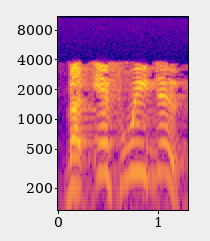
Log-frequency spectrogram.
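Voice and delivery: if leaned on, voice lifted high; stress on if. Shown as a demonstration. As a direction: lean on the word if. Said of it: "I want to emphasize that word, if".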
